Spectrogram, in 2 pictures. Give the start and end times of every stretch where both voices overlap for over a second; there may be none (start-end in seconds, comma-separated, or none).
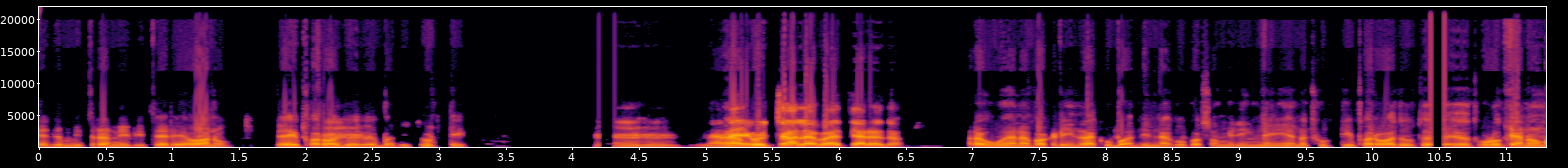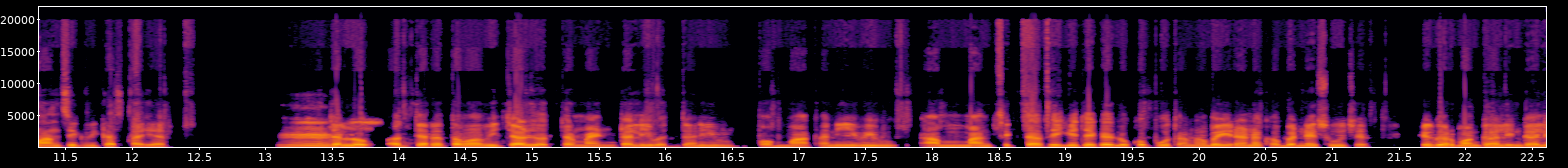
none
